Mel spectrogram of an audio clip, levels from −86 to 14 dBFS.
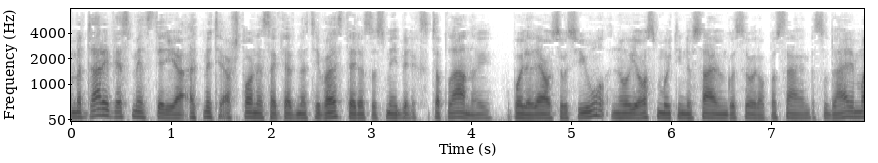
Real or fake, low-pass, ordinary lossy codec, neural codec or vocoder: fake; 7.2 kHz; MP3, 32 kbps; codec, 16 kHz in and 24 kHz out, 0.6 kbps, FocalCodec, streaming, 2048 codes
